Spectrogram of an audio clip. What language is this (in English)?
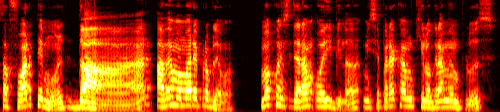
Romanian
